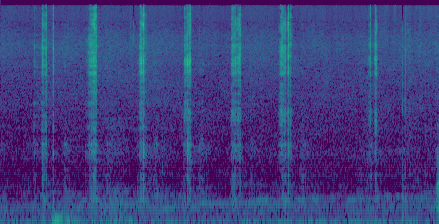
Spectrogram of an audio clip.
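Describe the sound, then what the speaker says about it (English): Scissors trim excess fabric off a sewn mask cover, with about eight crisp, evenly spaced snips close by and quiet, with no talking. "we're going to trim all that excess fabric off. Grab scissors"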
